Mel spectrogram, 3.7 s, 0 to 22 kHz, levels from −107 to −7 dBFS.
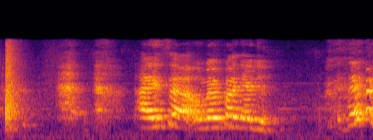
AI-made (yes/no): no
